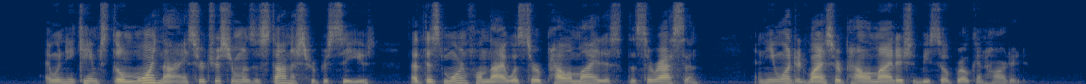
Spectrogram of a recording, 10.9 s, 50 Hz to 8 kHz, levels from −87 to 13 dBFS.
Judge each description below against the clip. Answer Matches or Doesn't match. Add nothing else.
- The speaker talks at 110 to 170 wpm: Doesn't match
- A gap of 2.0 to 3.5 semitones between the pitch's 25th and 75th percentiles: Matches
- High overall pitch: Doesn't match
